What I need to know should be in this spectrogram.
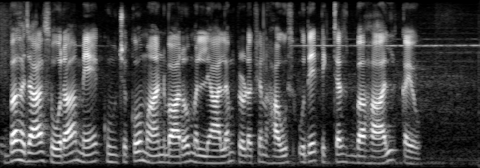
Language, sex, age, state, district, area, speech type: Sindhi, male, 18-30, Delhi, South Delhi, urban, read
